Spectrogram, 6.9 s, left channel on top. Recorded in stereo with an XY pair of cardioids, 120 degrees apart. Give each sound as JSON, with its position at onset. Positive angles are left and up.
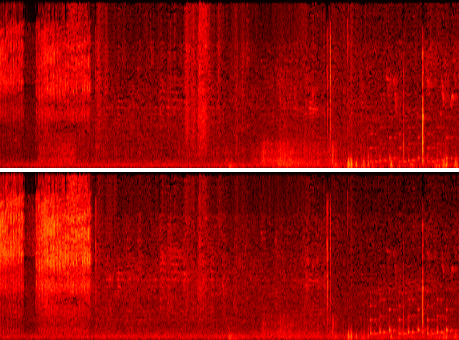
{"t": 3.4, "sound": "a thud", "azimuth_deg": -70, "distance_m": 3.0}
{"t": 5.5, "sound": "a ringtone", "azimuth_deg": -40, "distance_m": 7.0}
